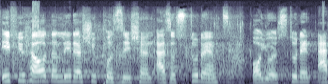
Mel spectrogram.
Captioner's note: cheers and applause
